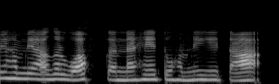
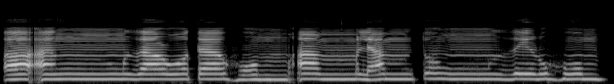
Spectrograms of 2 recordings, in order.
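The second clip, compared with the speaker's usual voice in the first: slow, drawn-out tilawat; measured Quranic chant; Quran recitation; slower than usual. Shown as a demonstration. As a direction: recite the verse slowly for students to follow. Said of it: "अब हम रमा पढ़ रहे हैं".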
